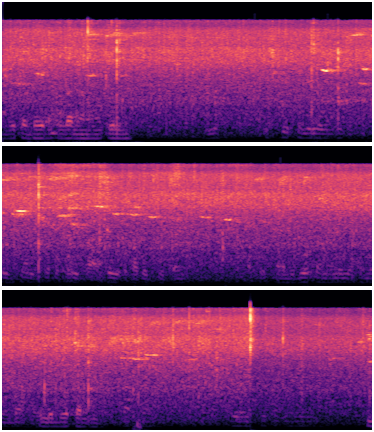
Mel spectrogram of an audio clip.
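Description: A steady hiss of rain falls throughout, with someone speaking briefly over it and a few faint bird calls in the background.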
